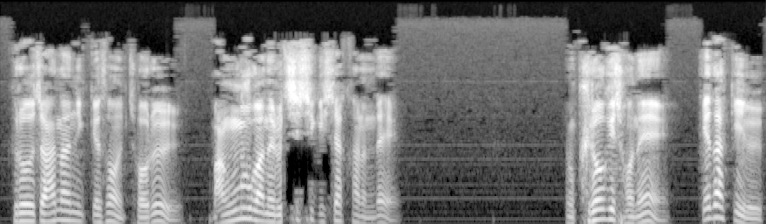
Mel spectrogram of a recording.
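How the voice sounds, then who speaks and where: Lively young male preacher, dry sound. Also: medium pitch, no room sound. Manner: storytelling testimony, asks the congregation questions. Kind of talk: sermon.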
